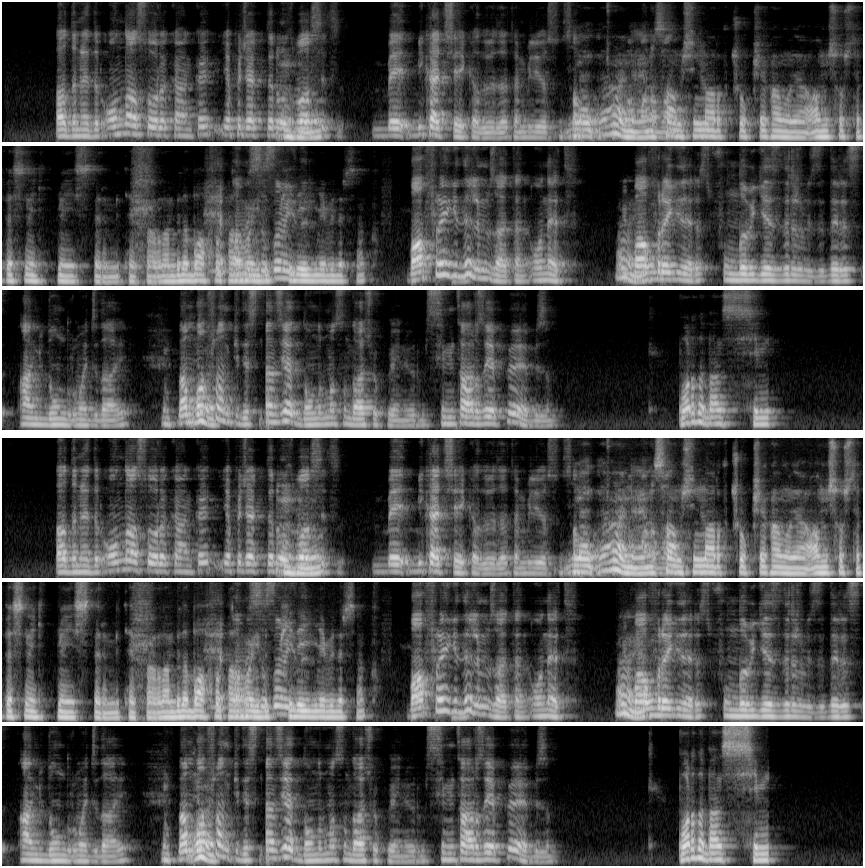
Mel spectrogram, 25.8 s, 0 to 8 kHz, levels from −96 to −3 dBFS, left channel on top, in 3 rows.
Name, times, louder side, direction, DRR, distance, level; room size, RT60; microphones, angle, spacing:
voice 1, 0.5-3.1 3.7-5.8 6.2-7.1 9.9-10.1 10.7-11.7 12.7-14.3 14.8-17.1 17.4-18.5 19.0-22.7, right 1 dB, 5° right, 0.8 m, -28 dB
voice 2, 2.7-3.2 5.6-12.3 14.7-15.2 18.8-19.4 24.0-24.9, right 4 dB, 70° right, 0.5 m, -24 dB
14.5 x 5.1 x 6.0 m
head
